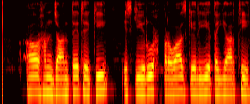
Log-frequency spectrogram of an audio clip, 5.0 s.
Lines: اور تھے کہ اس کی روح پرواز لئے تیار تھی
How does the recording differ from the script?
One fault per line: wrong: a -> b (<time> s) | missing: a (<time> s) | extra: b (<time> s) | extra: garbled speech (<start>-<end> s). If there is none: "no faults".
extra: ہم جانتے (0.8 s)
extra: کے (3.7 s)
